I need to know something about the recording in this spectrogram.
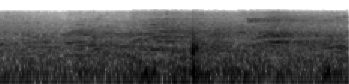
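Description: A volleyball bouncing on a hardwood gym floor, one sharp thud about a second and a half in, over players' voices and chatter in the hall.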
